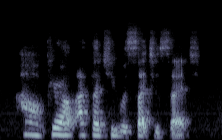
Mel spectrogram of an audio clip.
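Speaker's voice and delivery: normal talking voice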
